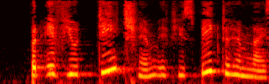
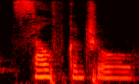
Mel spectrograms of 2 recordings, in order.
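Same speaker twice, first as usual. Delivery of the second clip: soft answer; 4 semitones lower, 11 dB quieter, much slower than usual. Shown as a demonstration. Answers own question softly.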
